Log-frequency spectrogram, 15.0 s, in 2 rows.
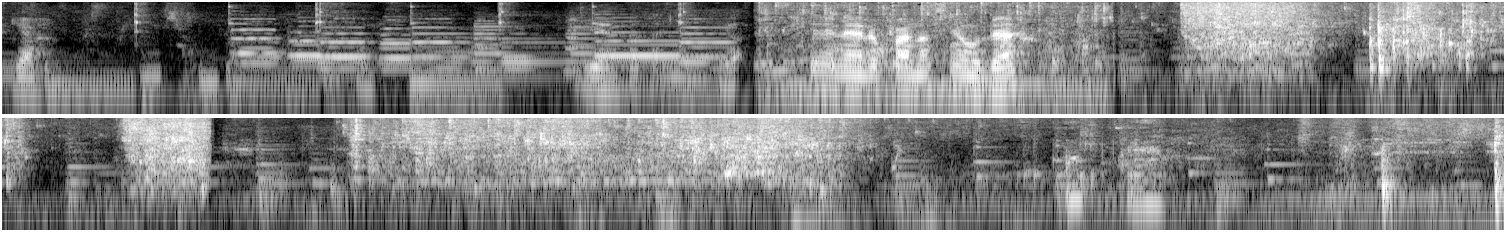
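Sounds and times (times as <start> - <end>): water pouring into basin: 3.8 - 8.6, 9.2 - 12.0.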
